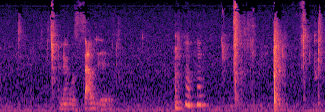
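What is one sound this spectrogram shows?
Crab shells crack and snap in a woman's hands.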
